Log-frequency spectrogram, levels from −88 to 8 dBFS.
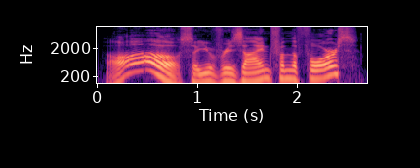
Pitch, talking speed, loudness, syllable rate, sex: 165 Hz, 155 wpm, -15 LUFS, 4.5 syllables/s, male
